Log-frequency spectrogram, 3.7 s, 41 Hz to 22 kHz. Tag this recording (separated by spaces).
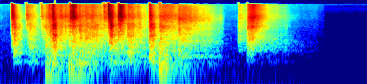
can bang 252basics crash fall collapse steel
